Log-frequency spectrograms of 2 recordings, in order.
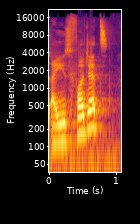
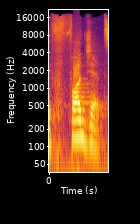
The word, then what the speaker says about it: Fudget: But the one I use Fudget. Let me pronounce it so you know what I said and what I didn't say. Fudget. So it's like funds and budgets, right? That's what it is, Fudget.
